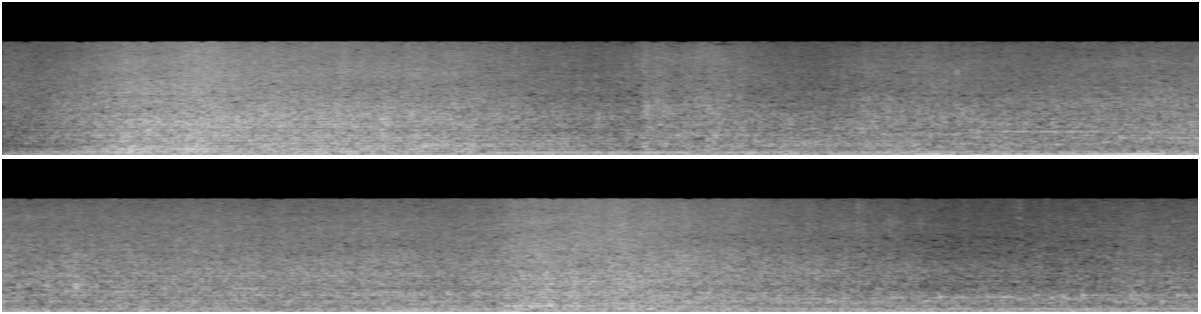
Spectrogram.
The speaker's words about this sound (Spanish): El mar, en los arcos de Puerto Vallarta.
